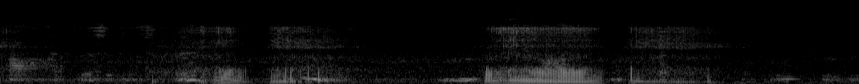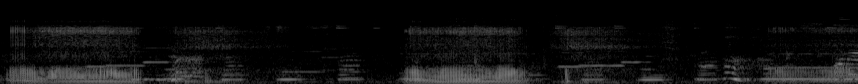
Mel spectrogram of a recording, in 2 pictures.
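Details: Loud, rattling snores on each breath in, with quieter breaths out between them, in a small room; snoring.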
